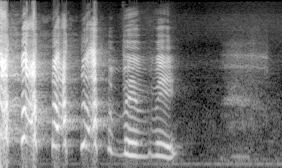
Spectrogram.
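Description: A young man laughs loudly into a close microphone.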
